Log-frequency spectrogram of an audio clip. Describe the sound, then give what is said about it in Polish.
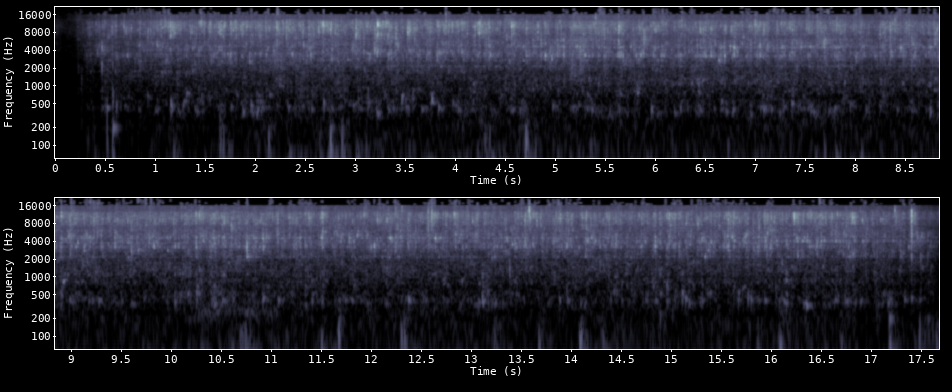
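A babbling stream flows steadily on a warm, humid day after rain, its continuous burbling and trickling water filling the whole recording with no voices present. “No, to nie tak, że gdzieś znalazłem jakiś dźwięk strumyka, tylko sobie faktycznie postałem chwilę przy tym strumyku.”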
